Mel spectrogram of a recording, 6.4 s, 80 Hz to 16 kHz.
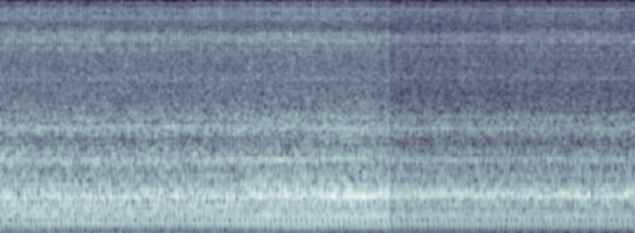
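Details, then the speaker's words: Small single-cylinder petrol generator, unused about 5 years, running on propane fed from the bottle, with speed set at the bottle valve: steady even running note, no hunting or misfire. "There you go! That generator hasn't run for about 5 years."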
